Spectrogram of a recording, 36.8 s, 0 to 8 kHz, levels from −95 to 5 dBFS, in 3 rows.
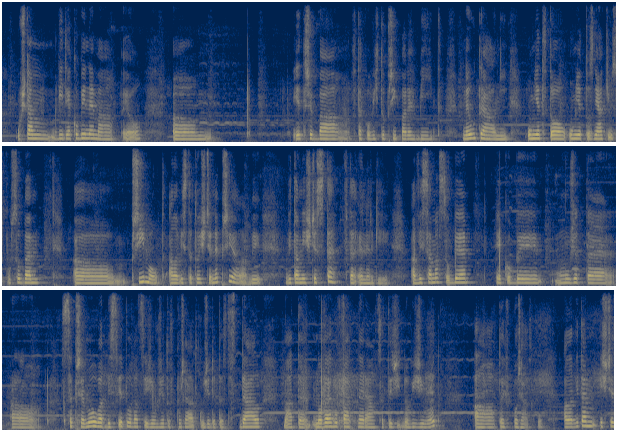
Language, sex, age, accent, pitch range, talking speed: Czech, female, 20-39, native, 195-225 Hz, 115 wpm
